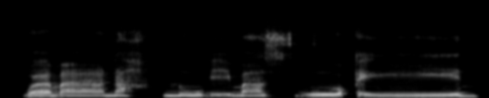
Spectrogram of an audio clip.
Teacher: Huruf qafnya ya sempurnakan bertemu dengan langit-langit yang lunak ya.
